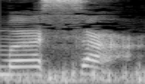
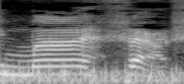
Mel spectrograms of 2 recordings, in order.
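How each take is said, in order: First: The second consonant is a plain s sound. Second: The second consonant has the tongue tip out. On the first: The speaker calls it wrong. "bukan masa" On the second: The speaker calls it right. "keluarkan hujung lidah sikit"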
